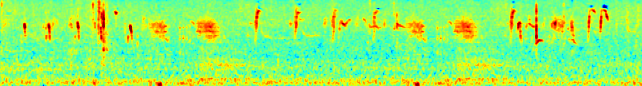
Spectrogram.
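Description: Wild birds chirping with scattered short, high calls over a faint, steady outdoor background noise.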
